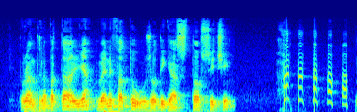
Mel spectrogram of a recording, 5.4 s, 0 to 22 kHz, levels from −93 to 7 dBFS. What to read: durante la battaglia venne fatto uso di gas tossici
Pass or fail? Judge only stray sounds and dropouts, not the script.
fail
